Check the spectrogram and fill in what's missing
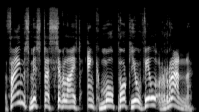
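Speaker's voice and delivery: menacing command. Acted. Werewolf orders Mister Civilized to run, menacing. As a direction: order him off as an irate werewolf.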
